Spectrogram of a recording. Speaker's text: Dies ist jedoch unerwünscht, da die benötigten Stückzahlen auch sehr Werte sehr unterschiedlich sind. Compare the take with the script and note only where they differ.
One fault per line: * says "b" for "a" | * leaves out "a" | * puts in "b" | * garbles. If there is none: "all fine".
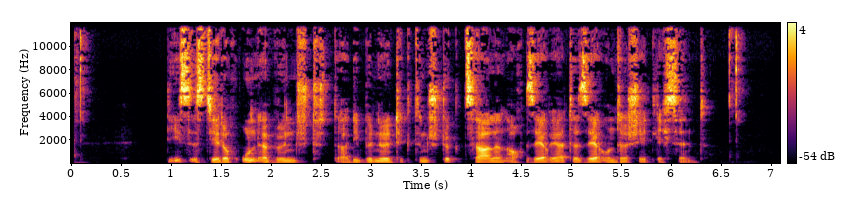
all fine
